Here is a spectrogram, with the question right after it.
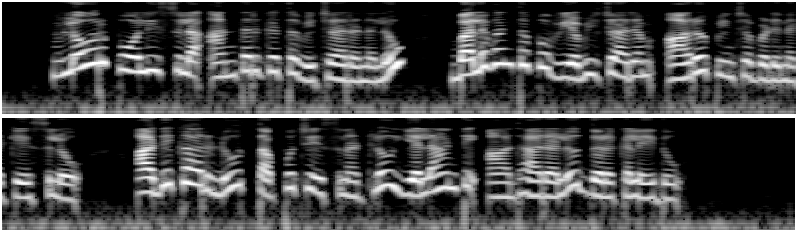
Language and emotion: Telugu, neutral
